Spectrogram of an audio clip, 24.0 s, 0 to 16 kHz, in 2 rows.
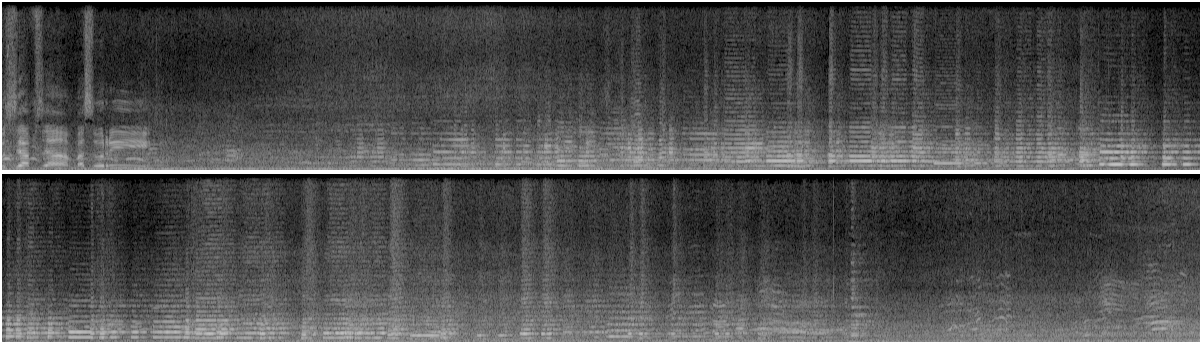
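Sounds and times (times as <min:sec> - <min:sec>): multi-tone bus horn tune: 0:03.2 - 0:20.9.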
